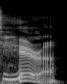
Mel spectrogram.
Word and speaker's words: Hera: It's pronounced Hera. It's a Greek goddess.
